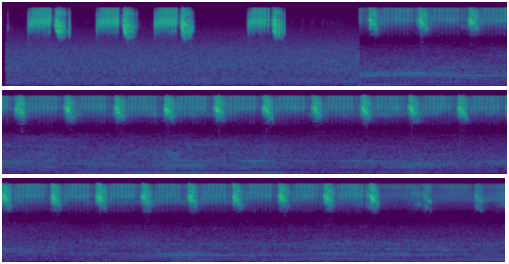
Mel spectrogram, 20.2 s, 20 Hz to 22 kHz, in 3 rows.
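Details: Large banded grasshopper in Muhrtal, Austria, on 9 October 2020, heard through an ultrasound detector; four broad high bursts open, then sharp dry clicks repeat about every two-thirds of a second, with faint low background hum.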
